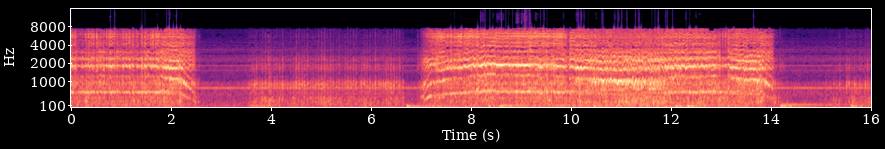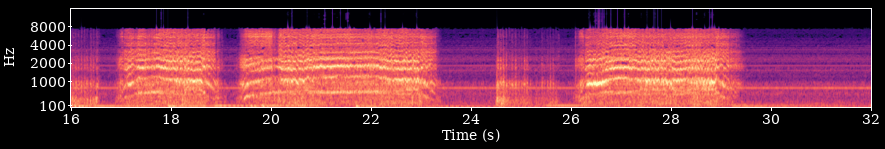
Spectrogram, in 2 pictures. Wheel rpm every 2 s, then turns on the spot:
160, 30, 20, 70, 160, 160, 150, 20, 70, 100, 160, 90, 10, 130, 80, 0.
2-6 14-16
